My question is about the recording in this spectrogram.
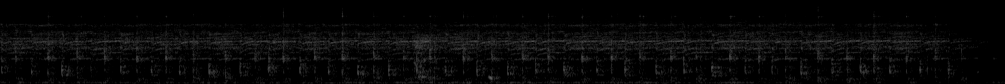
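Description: Catch Me Kitty Deluxe motorized toy mouse running: a small electric motor whirring with a steady high whine and rapid ticking, fading out near the end.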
